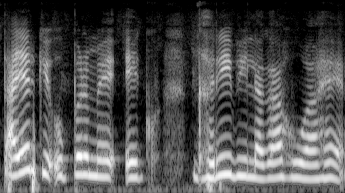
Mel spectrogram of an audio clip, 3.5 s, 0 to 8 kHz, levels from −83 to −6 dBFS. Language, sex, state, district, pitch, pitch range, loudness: Hindi, female, Arunachal Pradesh, Papum Pare, 245 Hz, 235-265 Hz, -14 LUFS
